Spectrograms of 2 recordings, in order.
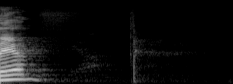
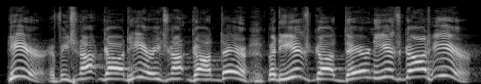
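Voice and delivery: higher emphatic preacher; preaching; 7 semitones higher than usual. Acted. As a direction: hammer it home. Preaching peak.

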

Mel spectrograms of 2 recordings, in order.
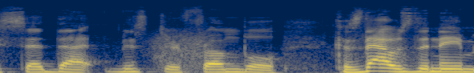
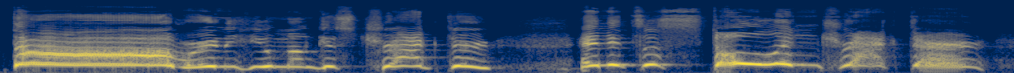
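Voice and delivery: very high cartoon wail; mock hysterical shouting; panicked shriek. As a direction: scream it out in hammed-up horror. Both realise they stole a tractor.

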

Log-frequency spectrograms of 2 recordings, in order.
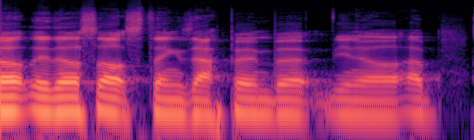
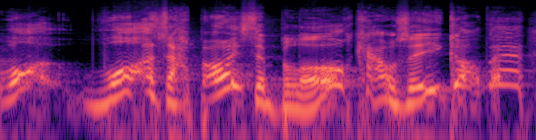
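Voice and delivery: mock surprise; 8 semitones higher than usual. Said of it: "You're like".

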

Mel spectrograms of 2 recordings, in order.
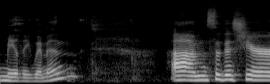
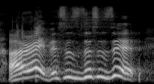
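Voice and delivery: higher, louder psyched-up declaration; retold confidence; 6 semitones higher, 4 dB louder than usual. Hunter walking up to her bird, playfully confident. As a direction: pump yourself up. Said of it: "I'm walking in pretty confidently".

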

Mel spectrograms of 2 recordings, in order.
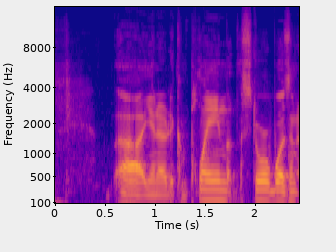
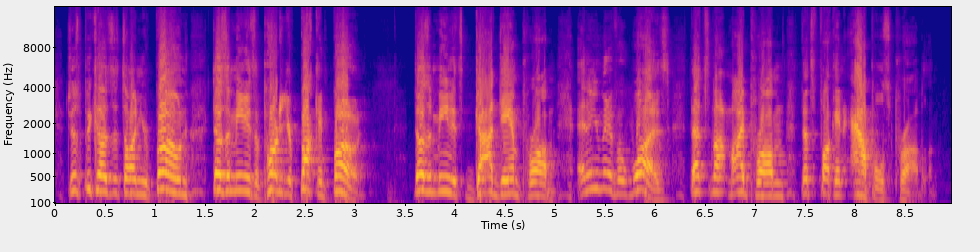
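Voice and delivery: higher and louder, furious venting; angry rant; 7 semitones higher, 6 dB louder than usual. Pretend. Clerk vents at the customer about his phone, angry and loud. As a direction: unload on the customer, swearing.

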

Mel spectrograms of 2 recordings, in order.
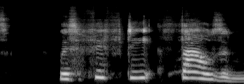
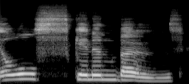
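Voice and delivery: ordinary delivery

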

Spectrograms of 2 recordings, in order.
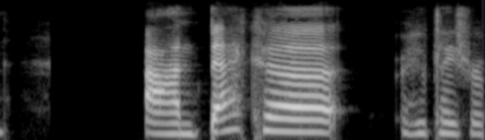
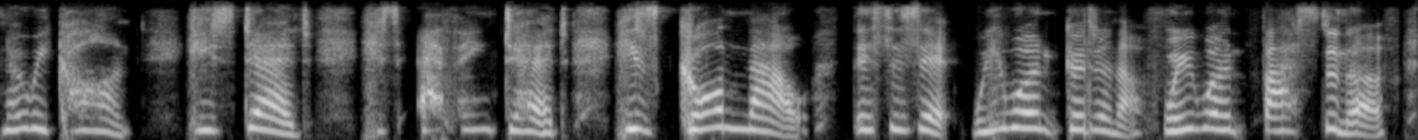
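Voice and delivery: higher, mildly louder grief, a replayed breakdown; retold sobbing outburst; 5 semitones higher, 3 dB louder than usual. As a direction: relive the despair without real tears.

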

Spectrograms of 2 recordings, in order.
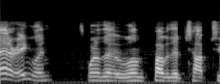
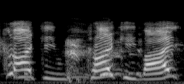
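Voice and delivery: high hammed-up Australian crikey; crikey like a cartoon Aussie; Australian accent; 8 semitones higher, slower than usual. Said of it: "try to do an Australian".

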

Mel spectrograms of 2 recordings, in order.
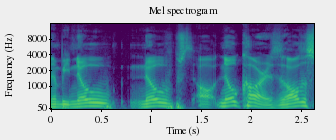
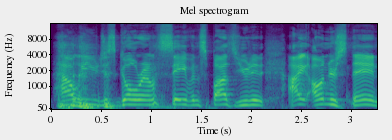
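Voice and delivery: indignant rant; 7 semitones higher than usual. Real, not acted. I was furious.

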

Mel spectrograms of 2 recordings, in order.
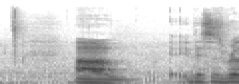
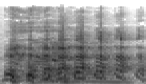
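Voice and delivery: laughing; 13 semitones higher, 16 dB louder than usual. Real, not acted. Guest laughs at tease.

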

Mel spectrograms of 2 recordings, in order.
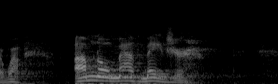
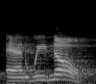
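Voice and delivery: high, loud proclamation; loud preaching, and we know; proclaiming; 7 semitones higher, 13 dB louder, slower than usual. Acted. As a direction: declare it to the crowd. Preacher exclaims.

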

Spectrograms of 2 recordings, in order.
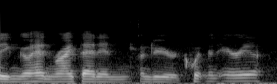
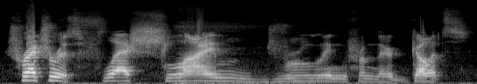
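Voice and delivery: slow, heavy scene setting; ominous narration; 2 semitones higher, 6 dB louder, much slower than usual. A narrator's reading. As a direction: drag it out like a horror host. GM describing the goblins.

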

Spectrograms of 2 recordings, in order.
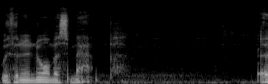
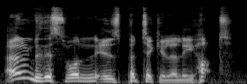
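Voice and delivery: jovial king voice; 6 semitones higher, 6 dB louder than usual. Acted. King pointing out mustards.

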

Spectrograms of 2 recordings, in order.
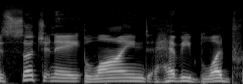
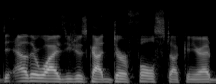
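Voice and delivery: normal talking voice

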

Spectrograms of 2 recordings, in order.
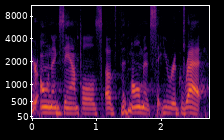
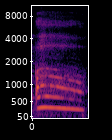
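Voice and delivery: higher, mopey mock self-pity; self-pitying whine; 6 semitones higher than usual. Gym quitter moaning about laziness, higher mock self-pity. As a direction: sigh out the excuses. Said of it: "we're like".

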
